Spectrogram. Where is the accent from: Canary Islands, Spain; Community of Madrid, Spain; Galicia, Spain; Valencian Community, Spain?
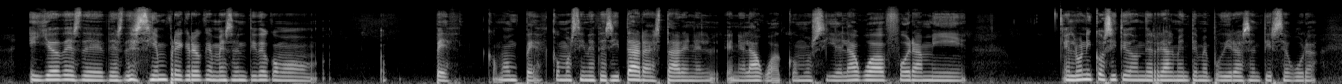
Galicia, Spain; todo empezó cuando yo tenía 9, 10 años en Galicia, que es de donde soy yo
